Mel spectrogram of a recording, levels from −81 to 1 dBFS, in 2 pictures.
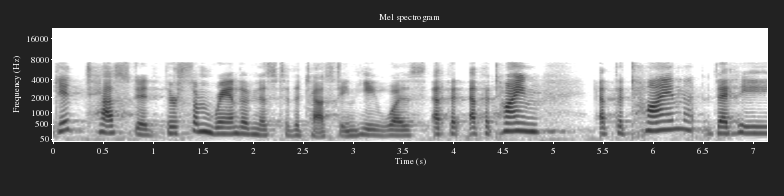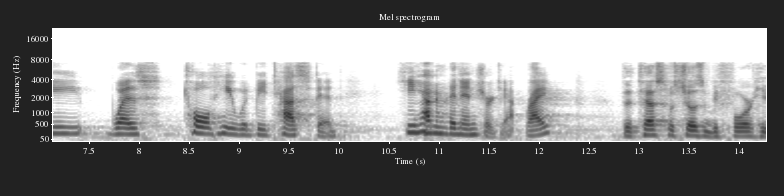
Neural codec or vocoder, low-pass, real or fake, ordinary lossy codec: autoencoder, 48 kHz, 32 numbers a frame, DAC-VAE, trained on Japanese speech; 7.2 kHz; fake; AAC, 48 kbps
